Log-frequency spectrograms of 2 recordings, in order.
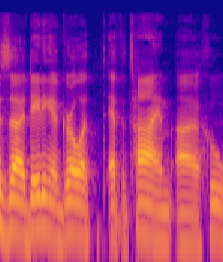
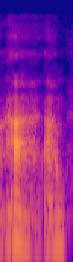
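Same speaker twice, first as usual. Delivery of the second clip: Southern cult leader voice; 7 dB quieter than usual. Shown as a demonstration. Actor demoing his audition voice for the cult leader, whispered Southern accent. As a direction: breathe it out in a creepy Southern accent, soft and secretive. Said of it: "to get a nice Southern accent like this".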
